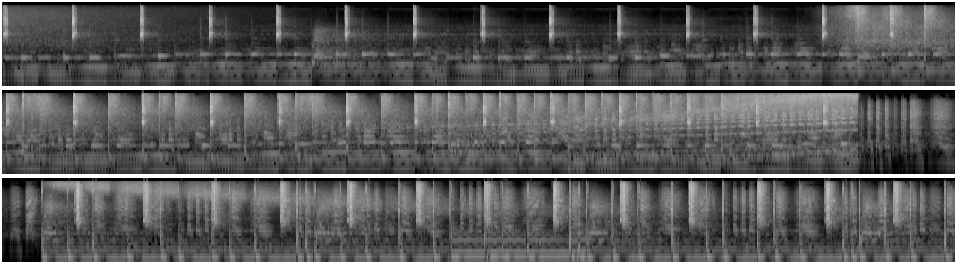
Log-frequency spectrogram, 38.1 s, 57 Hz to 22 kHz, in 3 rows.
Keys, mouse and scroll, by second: 1.1 alt+scroll down 1, 1.5 alt+scroll up 1, 2.1 alt+scroll up 1, 3.8 double click, 6.0 alt+scroll down 1, 6.5 v, 7.1 v, 7.3 alt+scroll down 1, 7.6 shift+click, 8.2 alt+scroll down 2, 9.2 double click, 9.5 alt+scroll down 1, 10.0 alt+scroll down 1, 10.5 double click, 11.7-12.2 alt+scroll up 1, 12.5 x, 13.5 alt+scroll up 1, 20.3 double click, 21.4 alt+scroll down 1, 22.2-22.6 alt+scroll up 2, 27.5 alt+scroll down 1, 28.1 space, 29.0 alt+scroll up 1, 30.3 alt+scroll down 1, 30.9 space, 31.4 alt+scroll up 1, 32.3 alt+scroll down 1, 33.0 space, 35.9 double click, 37.6 ctrl+x, 37.7 ctrl+f.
